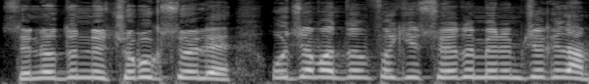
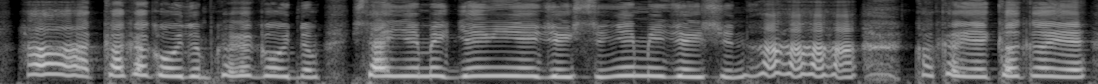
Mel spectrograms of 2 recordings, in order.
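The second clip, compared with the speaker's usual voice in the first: a slightly raised brat voice; lightly voiced bully; 5 semitones higher than usual. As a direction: gloat over the prank. Bully prank taunting.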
